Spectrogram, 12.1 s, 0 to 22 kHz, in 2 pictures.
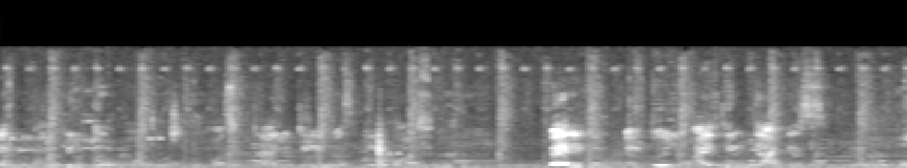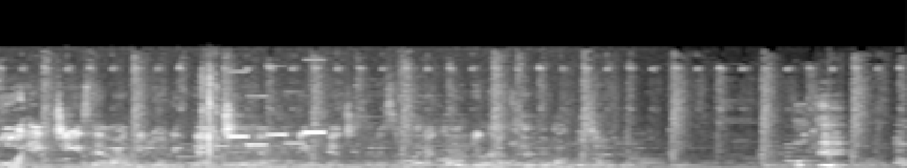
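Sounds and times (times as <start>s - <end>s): woman speaking into a microphone: 0.0s - 10.3s
noisy hall: 0.0s - 12.0s
short sharp clicks: 7.4s - 8.0s.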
